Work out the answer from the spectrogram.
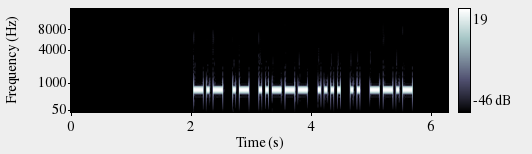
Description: Morse code, heard as a keyed tone, about 21 wpm, 700 Hz. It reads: KA2HIQ
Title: USA Call Signs - 6 Characters - 22wpm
